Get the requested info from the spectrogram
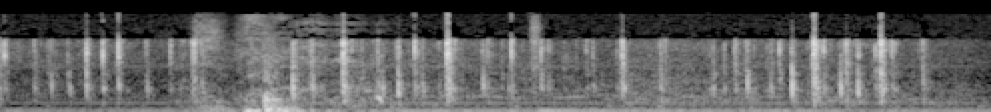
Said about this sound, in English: That sounded like a lot of typing for beat it. She's typing everything.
